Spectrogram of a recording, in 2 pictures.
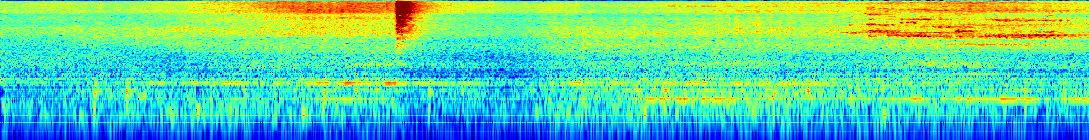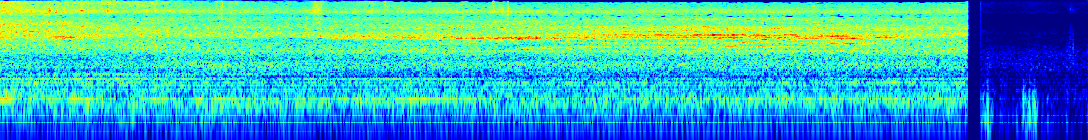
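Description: Northern passenger multiple-unit train running along the platform: a steady rumble of wheels on rail with squealing tones from the wheels and brakes. There is one sharp click about four seconds in, and the sound cuts off abruptly near the end.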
